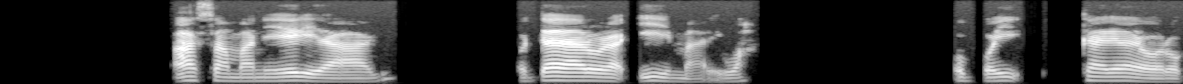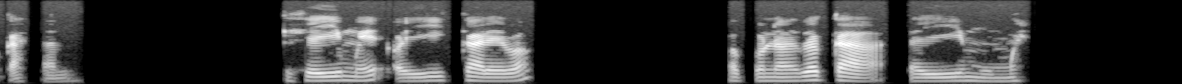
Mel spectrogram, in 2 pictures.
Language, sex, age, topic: Oshiwambo, male, 25-35, finance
